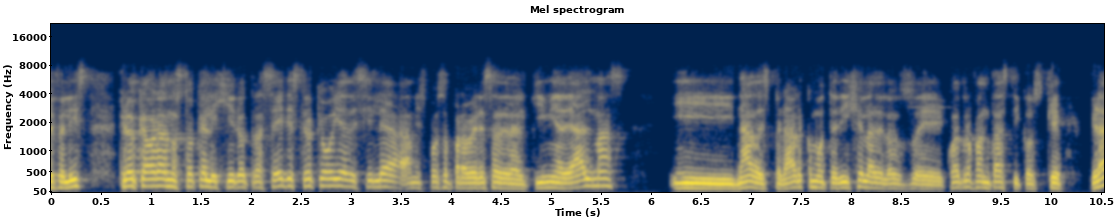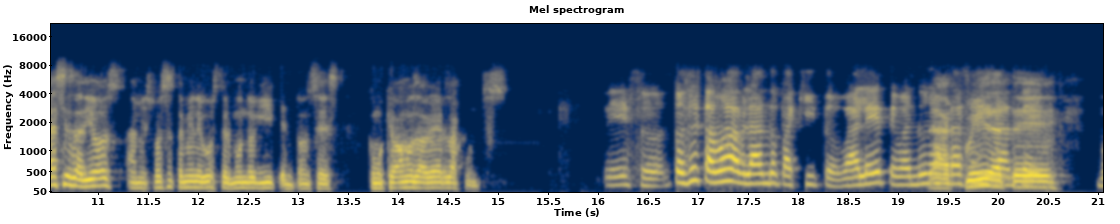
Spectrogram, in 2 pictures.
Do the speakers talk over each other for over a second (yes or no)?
yes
